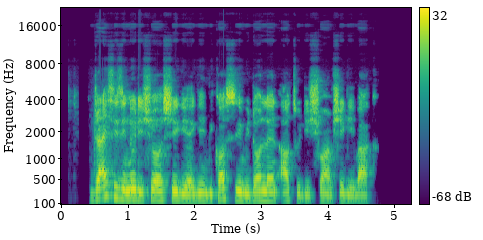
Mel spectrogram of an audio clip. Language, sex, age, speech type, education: Nigerian Pidgin, male, 15-29, spontaneous, tertiary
